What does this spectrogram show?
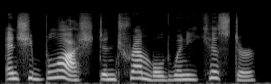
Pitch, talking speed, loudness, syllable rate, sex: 235 Hz, 200 wpm, -21 LUFS, 4.8 syllables/s, female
